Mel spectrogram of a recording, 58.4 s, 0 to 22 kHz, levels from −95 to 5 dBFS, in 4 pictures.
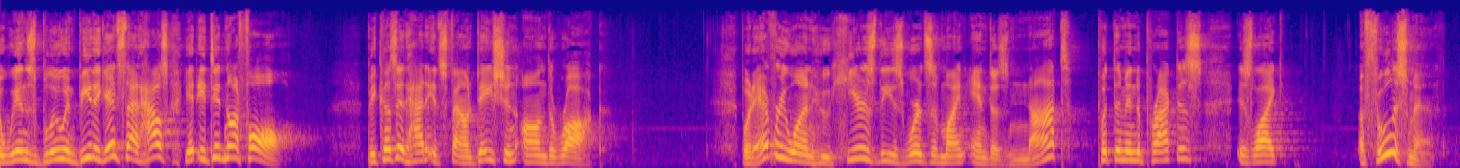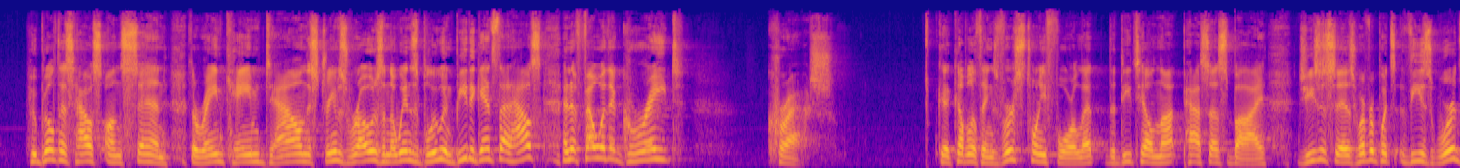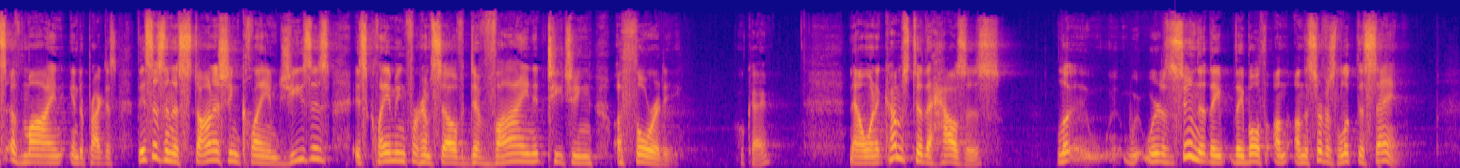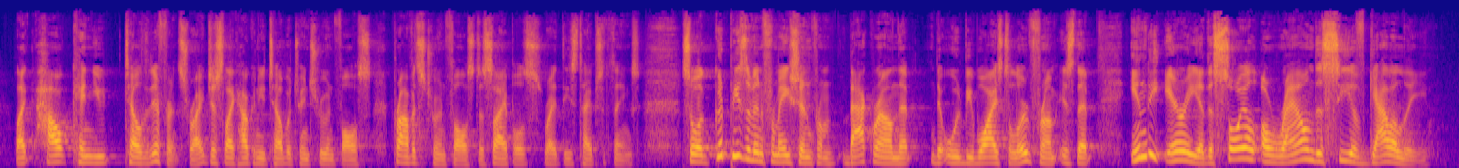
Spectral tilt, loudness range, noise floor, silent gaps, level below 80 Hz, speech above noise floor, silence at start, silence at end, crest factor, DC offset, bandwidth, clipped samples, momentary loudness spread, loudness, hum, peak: -2 dB/octave; 6 LU; -65 dBFS; none; -68 dBFS; 48 dB; 0 s; 0.35 s; 16 dB; under 0.1%; 17 kHz; under 0.1%; 11 LU; -15 LUFS; none; 0 dBFS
